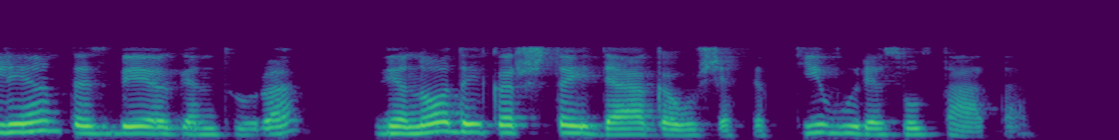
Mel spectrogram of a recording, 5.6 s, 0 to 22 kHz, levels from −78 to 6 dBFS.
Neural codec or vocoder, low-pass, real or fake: vocoder, 44.1 kHz, 128 mel bands every 512 samples, BigVGAN v2; 5.4 kHz; fake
